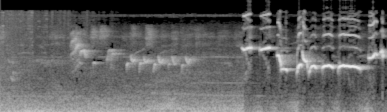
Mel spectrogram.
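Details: Oriental magpie-robin lure song, a female bird meant to excite males into singing: faint soft twittering at first, then loud bright whistles with quick downward and upward slurs over the last two seconds.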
